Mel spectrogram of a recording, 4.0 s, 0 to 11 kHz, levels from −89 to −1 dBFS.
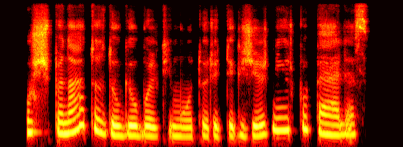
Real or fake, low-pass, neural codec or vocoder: real; 9.9 kHz; none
